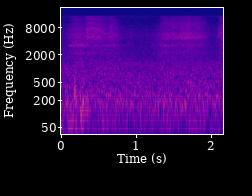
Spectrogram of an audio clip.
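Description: A man breathing heavily close to the microphone, in short noisy breaths about one a second.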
